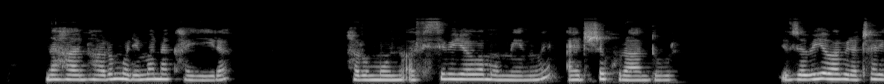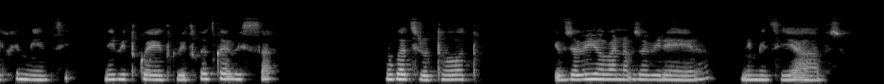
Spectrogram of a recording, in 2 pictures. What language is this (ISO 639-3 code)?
run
